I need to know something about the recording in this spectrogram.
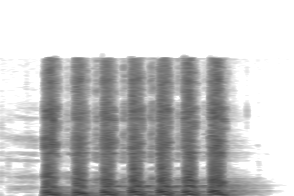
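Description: A dog barks seven times in quick, evenly spaced succession, loud, with no talking, the last bark trailing off into a short echoey fade.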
